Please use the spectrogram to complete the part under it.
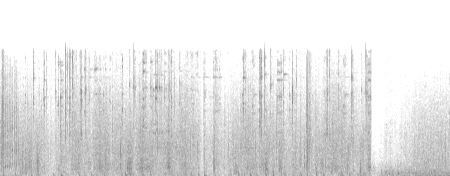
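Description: A horse gallops, its hooves thudding quickly on soft ground.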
